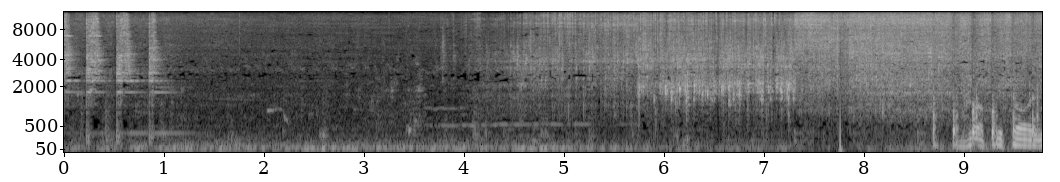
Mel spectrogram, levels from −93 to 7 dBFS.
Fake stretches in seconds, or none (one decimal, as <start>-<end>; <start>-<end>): none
